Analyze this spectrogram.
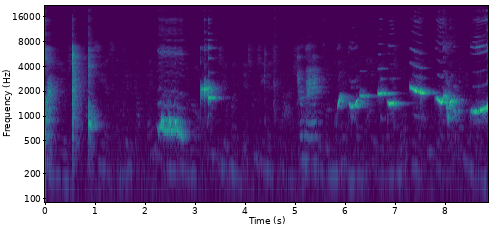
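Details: Pet African grey parrot indoors that talks day and night; a few sharp clicks and short word-like sounds, then a run of quick whistled notes rising and falling, some paired.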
